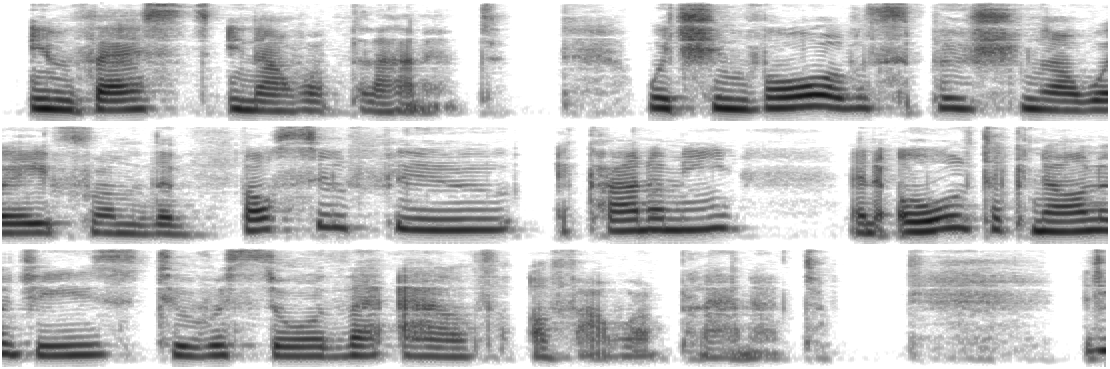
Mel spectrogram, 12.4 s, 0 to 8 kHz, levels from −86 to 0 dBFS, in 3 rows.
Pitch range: 195-250 Hz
